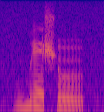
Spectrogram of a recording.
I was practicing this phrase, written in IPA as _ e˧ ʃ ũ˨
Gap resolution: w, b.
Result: b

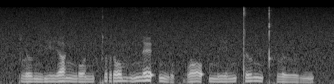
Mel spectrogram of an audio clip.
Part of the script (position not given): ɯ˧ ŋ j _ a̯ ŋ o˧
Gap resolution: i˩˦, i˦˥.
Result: i˦˥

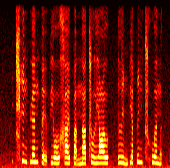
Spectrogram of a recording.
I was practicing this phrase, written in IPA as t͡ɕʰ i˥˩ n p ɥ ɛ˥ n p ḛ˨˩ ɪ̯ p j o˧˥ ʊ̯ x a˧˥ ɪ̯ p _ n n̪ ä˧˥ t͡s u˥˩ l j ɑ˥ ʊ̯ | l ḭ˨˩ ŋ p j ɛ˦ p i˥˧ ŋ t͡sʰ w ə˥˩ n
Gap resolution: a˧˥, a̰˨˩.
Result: a̰˨˩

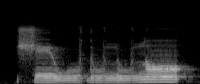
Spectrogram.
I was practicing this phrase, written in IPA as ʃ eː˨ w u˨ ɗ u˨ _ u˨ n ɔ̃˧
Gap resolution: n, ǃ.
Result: n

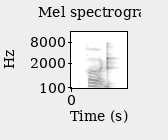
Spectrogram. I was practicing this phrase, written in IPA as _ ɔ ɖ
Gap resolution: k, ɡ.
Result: k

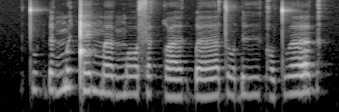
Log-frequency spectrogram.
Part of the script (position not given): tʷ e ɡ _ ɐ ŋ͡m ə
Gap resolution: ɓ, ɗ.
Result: ɗ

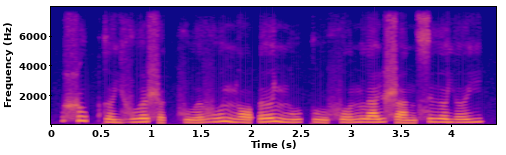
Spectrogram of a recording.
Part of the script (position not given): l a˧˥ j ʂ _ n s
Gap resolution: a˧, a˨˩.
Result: a˨˩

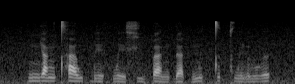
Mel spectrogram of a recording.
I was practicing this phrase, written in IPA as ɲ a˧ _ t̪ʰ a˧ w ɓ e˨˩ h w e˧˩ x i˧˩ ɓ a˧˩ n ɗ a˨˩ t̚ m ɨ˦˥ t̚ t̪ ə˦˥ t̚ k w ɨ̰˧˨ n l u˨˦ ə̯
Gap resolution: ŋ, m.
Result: ŋ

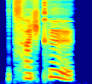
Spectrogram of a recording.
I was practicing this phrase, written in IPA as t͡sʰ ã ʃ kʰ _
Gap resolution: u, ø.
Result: ø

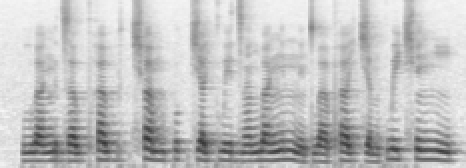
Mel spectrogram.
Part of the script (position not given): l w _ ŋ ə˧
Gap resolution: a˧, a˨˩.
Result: a˧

